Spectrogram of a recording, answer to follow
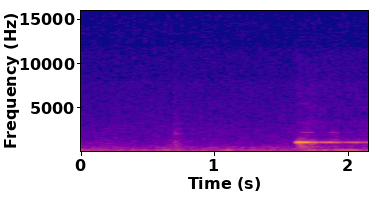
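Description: Near-quiet room with a faint steady low hum, then, about a second and a half in, a piano starts the choir's accompaniment with a sudden clear note.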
